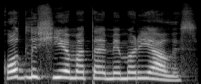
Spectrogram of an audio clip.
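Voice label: "кодлы сиӧма тайӧ мемориалыс", Komi, female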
